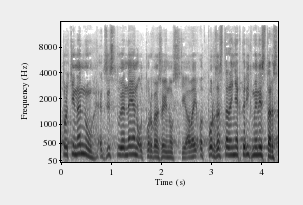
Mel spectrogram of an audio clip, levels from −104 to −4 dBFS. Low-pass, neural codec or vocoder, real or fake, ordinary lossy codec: 14.4 kHz; codec, 44.1 kHz, 7.8 kbps, DAC; fake; MP3, 64 kbps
